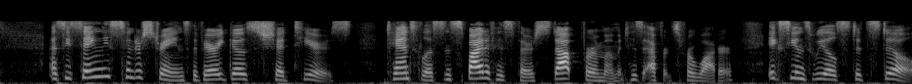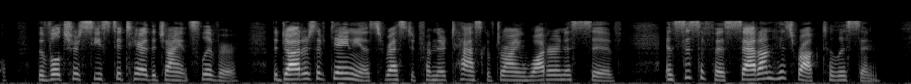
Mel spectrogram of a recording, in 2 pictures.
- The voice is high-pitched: Yes, high, 230 Hz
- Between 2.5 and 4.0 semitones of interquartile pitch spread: No, average, 4.5 semitones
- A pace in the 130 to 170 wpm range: No, average, 195 wpm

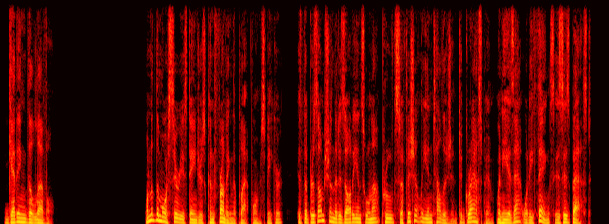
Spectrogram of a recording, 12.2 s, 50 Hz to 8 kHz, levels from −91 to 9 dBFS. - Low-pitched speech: Yes, low, 115 Hz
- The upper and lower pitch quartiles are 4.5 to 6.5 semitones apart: Yes, average, 4.9 semitones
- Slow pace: No, average, 185 wpm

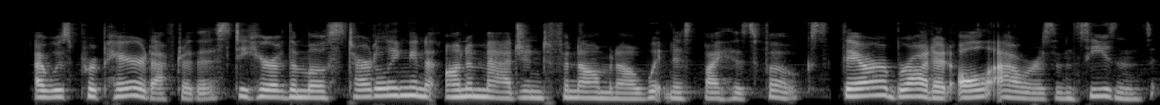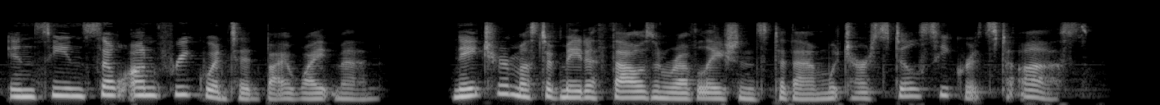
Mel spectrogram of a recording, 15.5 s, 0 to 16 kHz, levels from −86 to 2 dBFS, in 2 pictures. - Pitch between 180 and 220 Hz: Yes, high, 190 Hz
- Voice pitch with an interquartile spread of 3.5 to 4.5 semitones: No, average, 4.9 semitones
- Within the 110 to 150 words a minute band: No, average, 185 wpm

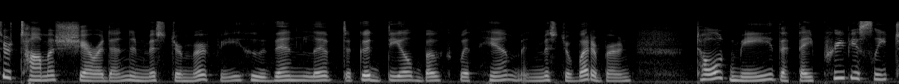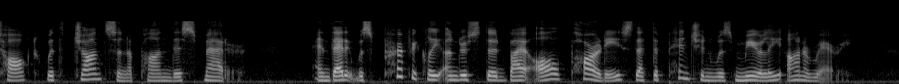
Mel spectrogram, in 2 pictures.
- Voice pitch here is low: No, high, 190 Hz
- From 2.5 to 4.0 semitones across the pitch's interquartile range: Yes, average, 3.2 semitones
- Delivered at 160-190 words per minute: No, average, 145 wpm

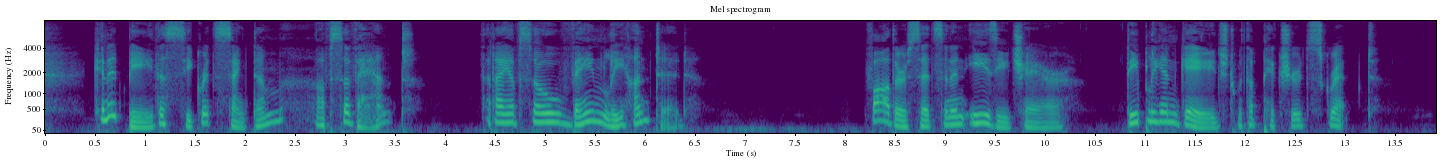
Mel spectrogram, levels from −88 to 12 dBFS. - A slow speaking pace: Yes, slow, 110 wpm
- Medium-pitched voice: Yes, medium, 155 Hz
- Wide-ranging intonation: Yes, wide, 8.9 semitones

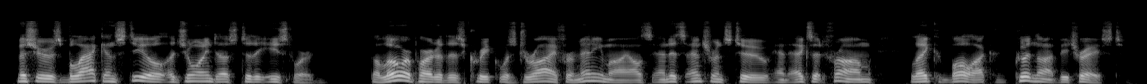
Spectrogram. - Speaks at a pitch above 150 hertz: No, low, 125 Hz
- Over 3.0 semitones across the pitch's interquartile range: Yes, average, 4.4 semitones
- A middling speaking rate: Yes, average, 175 wpm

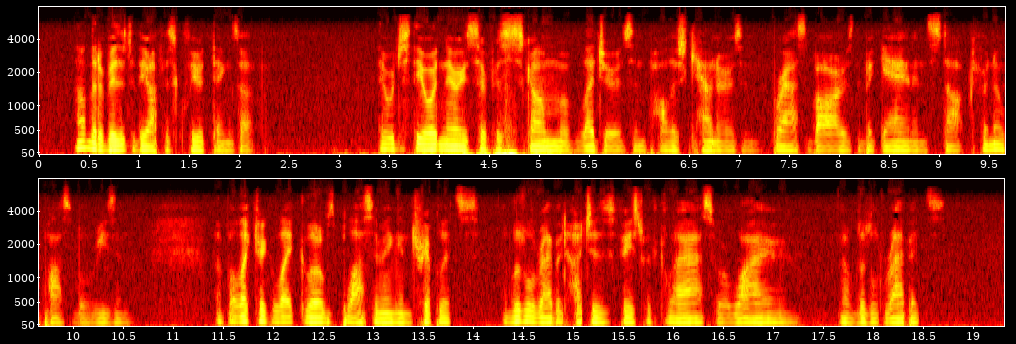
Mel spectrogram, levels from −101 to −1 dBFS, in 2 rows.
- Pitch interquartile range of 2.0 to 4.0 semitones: Yes, narrow, 2.5 semitones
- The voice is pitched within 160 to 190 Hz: No, very low, 95 Hz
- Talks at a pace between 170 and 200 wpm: No, average, 160 wpm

